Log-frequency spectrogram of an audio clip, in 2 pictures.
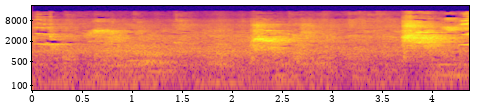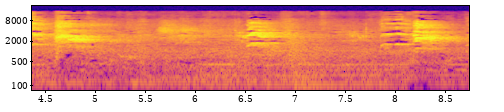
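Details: Lutino Alexandrine parakeet from a breeding pair giving loud, harsh squawks in short bursts, about six over several seconds, with a faint hum of indoor background noise.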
